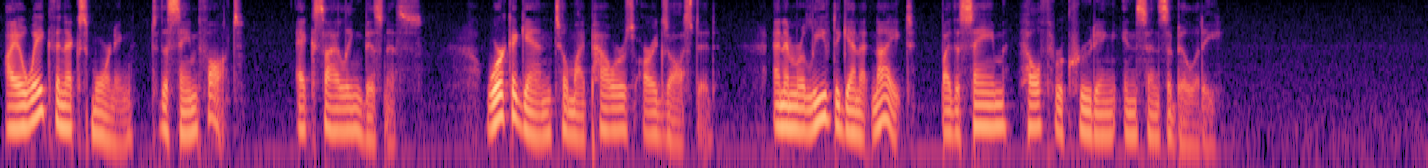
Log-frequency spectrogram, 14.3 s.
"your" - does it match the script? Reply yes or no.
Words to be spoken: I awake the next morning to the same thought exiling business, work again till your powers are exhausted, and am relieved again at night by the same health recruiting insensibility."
no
